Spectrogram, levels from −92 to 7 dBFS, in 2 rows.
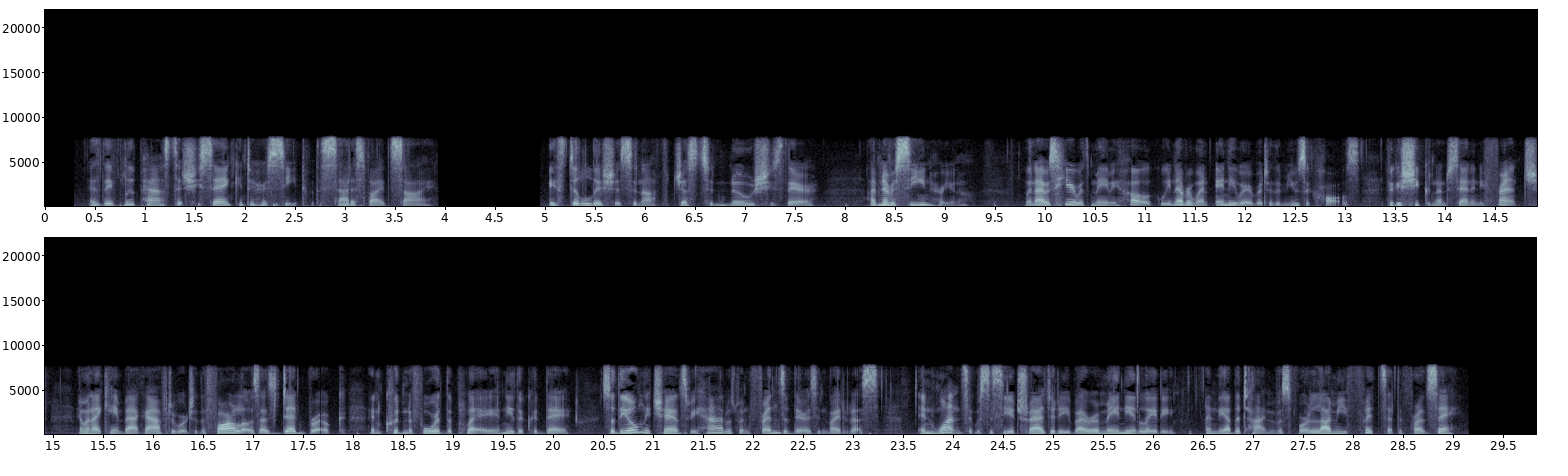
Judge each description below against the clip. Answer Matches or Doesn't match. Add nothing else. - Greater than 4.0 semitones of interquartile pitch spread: Doesn't match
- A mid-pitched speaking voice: Matches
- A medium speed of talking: Doesn't match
